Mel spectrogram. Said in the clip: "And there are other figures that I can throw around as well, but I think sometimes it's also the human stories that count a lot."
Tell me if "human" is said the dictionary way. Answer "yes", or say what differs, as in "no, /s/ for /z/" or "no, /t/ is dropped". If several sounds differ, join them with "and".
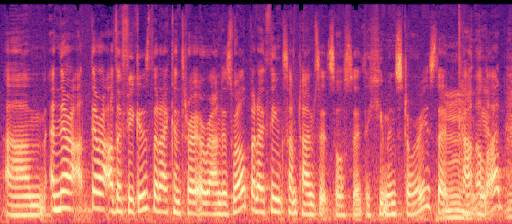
yes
